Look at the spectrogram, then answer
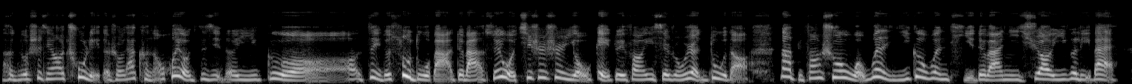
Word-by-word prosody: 很 205 +1 -6
多 230 +2 -1
事 290 - -5
情 250 - -5
要 260 0 -2
处 335 +4 +1
理 400 - -1
的 - - -7
时 215 - -7
候， 210 - -4
他 270 +3 -4
可 235 - -6
能 245 +5 -8
会 395 - +3
有 210 - +4
自 230 +4 -6
己 215 -1 -7
的 205 - -3
一 210 +1 -4
个 270 +6 -4
呃， 230 - -2
自 325 - 0
己 260 - 0
的 225 +2 +1
速 405 - +9
度 215 -2 +2
吧， 210 - -2
对 225 - 0
吧？ 205 +1 0
所 305 - -3
以 - - +5
我 340 - +5
其 305 +8 -3
实 320 -1 0
是 275 -3 -1
有 210 -1 0
给 190 - +2
对 220 +1 +2
方 220 0 -2
一 235 - -2
些 225 +2 +1
容 220 +2 -2
忍 205 -8 +1
度 260 -4 +1
的。 - - -5 0.3
那 365 -2 +1
比 215 - -8
方 290 +7 -2
说 315 +2 +2
我 205 -7 +1
问 265 -13 0
1 245 - -3
个 340 0 +2
问 270 -5 -2
题， - - -10
对 225 - +1
吧， 200 -1 +1
你 215 -1 -4
需 225 +10 -6
要 235 -3 +4
1 220 +1 -4
个 260 +1 +1
礼 220 - -5
拜。 235 -3 0
230 Hz, 330 characters per minute, -22 LUFS, 210-280 Hz, 0.3 s, 速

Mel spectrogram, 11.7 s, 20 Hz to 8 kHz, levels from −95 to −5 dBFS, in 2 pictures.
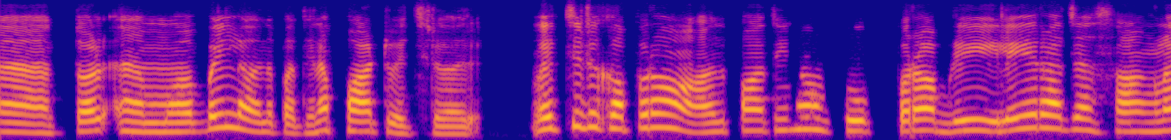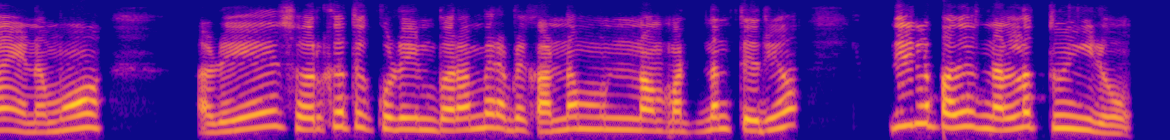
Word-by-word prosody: அ - - +2 0.2
தொ 210 - +6 0.2
அ - - +3 0.2
மொபைல்ல 240 +6 +1
வந்து 200 -2 -7
பார்த்தீங்கன்னா 180 +7 -4
பாட்டு 205 -3 +2
வச்சுருவாரு. 155 -1 -7 0.3
வச்சதுக்கப்புறம் 285 0 +2
அது 200 - -3
பார்த்தீங்கன்னா, 235 +3 -1
சூப்பரா 220 +1 +1
அப்பிடியே 220 +2 -2
இளையராஜா 255 +1 +1
சாங்லாம் 210 +2 0
என்னமோ, 205 +7 +2 0.6
அப்பிடியே 225 +9 -1 0.2
சொர்க்கத்துக்கு 275 +2 0
கூடின்னு 245 -2 -1
போறமாரி 265 +4 +2
அப்பிடியே 235 -4 -3
கண்ண 235 +5 +2
மூட்னா 245 -3 0
மட்டும் 210 +4 -1
தான் 260 - -7
தெரியும். 290 +10 -1 0.4
திடீர்னு 350 +4 +1
பார்த்தா 290 -3 +3
நல்லா 285 +5 +3
தூங்கிடுவோம். 225 - -1
240 Hz, 155 wpm, -24 LUFS, 210-270 Hz, 0.6 s, தொ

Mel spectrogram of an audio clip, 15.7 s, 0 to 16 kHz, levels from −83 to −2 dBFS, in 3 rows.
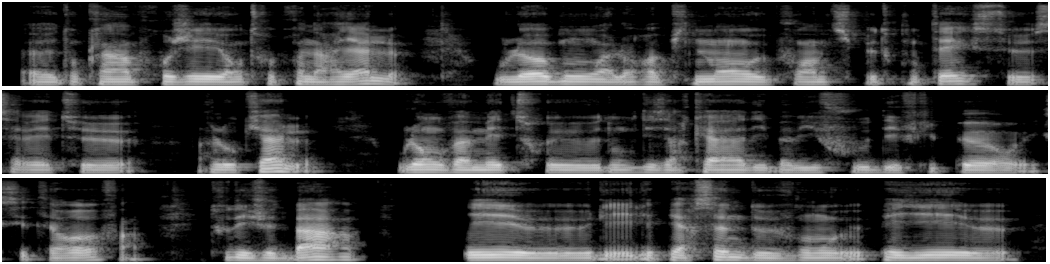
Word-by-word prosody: Heu, 100 -1 -1
donc 105 - -9
un 105 0 +2
projet 105 +1 +3
entrepreneurial 105 +2 -2 0.4
où 100 - -3
là, 110 +1 +7
bon 110 0 +2
alors 100 0 -2
rapidement, 105 +2 0
heu, 100 - -1
pour 105 +1 -7
un 100 - -2
petit 105 0 -7
peu - - -6
de - - -12
contexte, 115 -2 -3
heu, 100 - -3
ça - - -8
va 105 - -4
être, 100 -1 -6
heu, 100 0 -3 0.4
un - - -2
local 130 +7 +1 0.4
où - - -5
là 110 - +6
on 110 - +3
va 100 -1 +2
mettre, 105 0 -1
heu, 100 -1 0
donc 100 -1 -5
des 105 0 -4
arcades, 100 0 -1
des 100 - -3
baby-foot, 100 +1 -5
des 100 -1 -3
flippers, 95 0 -2
heu - - -6
et 135 - -14
cetera. 105 -6 -2
Enfin 115 - -9 0.4
tous - - -10
des 105 -2 +4
jeux 100 0 0
de - - -7
bar 120 +2 +5 0.5
et 110 0 +6
heu, 100 0 +2
les - - -1
les - - -1
personnes 115 -3 +1
devront, 100 +1 -1
heu, - - -2
payer, 110 -5 +3
heu, 100 +7 -4
105 Hz, 210 wpm, -24 LUFS, 100-110 Hz, 0.5 s, là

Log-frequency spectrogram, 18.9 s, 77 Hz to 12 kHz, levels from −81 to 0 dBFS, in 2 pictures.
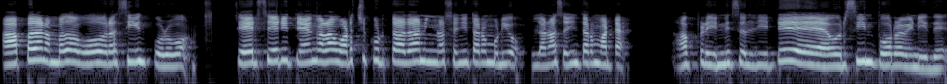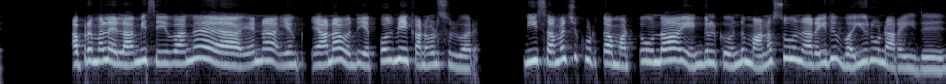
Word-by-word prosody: அப்பதான் 320 +4 +6
நம்ம 280 -1 -1
தான் 285 -3 0
ஓவரா 265 0 +2
சீன் 295 0 0
போடுவோம், 230 -1 -3 0.5
"சரி, 270 0 +5
சரி 310 +1 +4
தேங்காலா 295 +2 +4
ஒடச்சி 315 +5 -2
கொடுத்தா 295 -1 0
தான் 300 +1 +4
என்னால 280 0 -4
செஞ்சு 275 +1 -4
தர 275 - -3
முடியும் 255 -1 -5
இல்லைனா 235 +1 -2
செஞ்சு 265 +2 -2
தர 270 - -1 0.6
மாட்டேன்."அப்படின்னு 245 +2 -4
சொல்லிட்டு 245 +3 -3 0.5
ஒரு 230 - -3
சீன் 300 -1 +2
போட 240 0 0
வேண்டியது. 200 -2 -3 0.8
அப்புறமேல் 305 +2 +3
எல்லாமே 260 +5 +2
செய்வாங்க, 275 +4 -1 0.6
ஏன்னா 310 +2 0 0.5
ஏன்னா 290 +6 +4
வந்து 250 +2 -7
எப்போதுமே 315 +7 +1
என் 295 - -12
கணவர் 245 +1 -4
சொல்லுவாரு, 210 -4 -7 0.5
"நீ 300 - +3
சமைச்சு 335 +8 0
கொடுத்தா 280 -4 -2
மட்டும் 290 +6 -4
தான் 325 +1 +3 0.2
எங்களுக்கு 260 0 -4
வந்து 285 +5 -3
மனசும் 300 - -2
நெறையுது, 255 +6 0
வயிறும் 295 +6 -2
நெறையுது." 200 -3 -5
275 Hz, 145 wpm, -23 LUFS, 245-300 Hz, 0.8 s, அப்பதான்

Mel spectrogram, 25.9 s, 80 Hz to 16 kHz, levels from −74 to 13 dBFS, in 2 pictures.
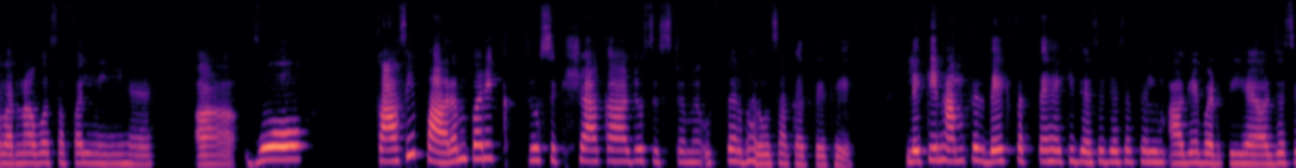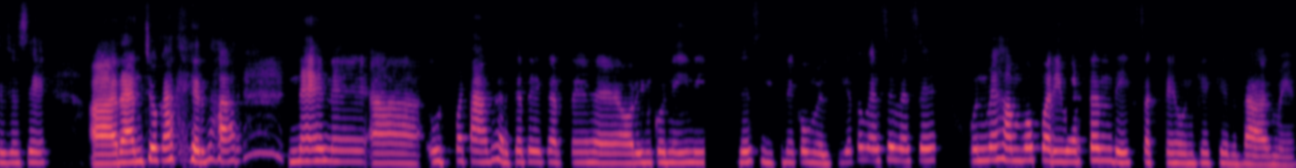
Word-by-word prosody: वरना 200 +1 -1
वो 210 +1 -3
सफल 205 -1 -6
नहीं 195 0 -6
है। 185 -1 -7 0.5
अ, 185 - -2 0.2
वो 280 +2 +11 0.8
काफ़ी 250 +10 +5
पारंपरिक 290 +6 +3 0.2
जो 260 0 +1
शिक्षा 255 -1 -2
का 245 -1 0
जो 250 +2 -3
सिस्टम 225 -1 -10
है 225 - -8
उस 210 0 -11
पर 245 -2 -1
भरोसा 195 -3 -3
करते 180 -1 -6
थे, 175 - -6 0.6
लेकिन 250 +3 +2
हम 245 +1 +3
फिर 260 -2 +2
देख 240 +2 +2
सकते 250 -1 -4
हैं 235 -1 0
कि 250 0 -7
जैसे-जैसे 230 +1 -2
फ़िल्म 225 -1 -3
आगे 210 +2 -2
बढ़ती 200 -1 -3
है 195 -1 0
और 190 0 -1
जैसे-जैसे 210 +1 -3 0.5
अ, 195 0 +7
रैनचो 230 +4 +6
का 260 +1 +4 0.2
किरदार 245 -1 +3 0.5
नए-नए 245 -1 0
अ, 205 -2 -2 0.2
उट-पटाँग 235 +1 -3
हरकतें 230 0 -2
करते 220 -1 -7
हैं 210 -2 -2
और 205 0 0
इनको 215 +1 -1
नई-नई 220 0 -1
चीजें 225 +1 -5
सीखने 220 -2 -8
को 225 0 -3
मिलती 210 +1 -6
है, 225 - -6
तो 270 +2 -6
वैसे-वैसे 255 0 -1 0.3
उनमें 255 +2 0
हम 260 -3 +1
वो 265 - +3
परिवर्तन 240 +1 +1
देख 220 -1 0
सकते 220 -1 -6
हैं 210 - -1
उनके 205 +1 -4
किरदार 190 -3 -2
में। 165 -1 -10
225 Hz, 150 wpm, -23 LUFS, 205-245 Hz, 0.8 s, वो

